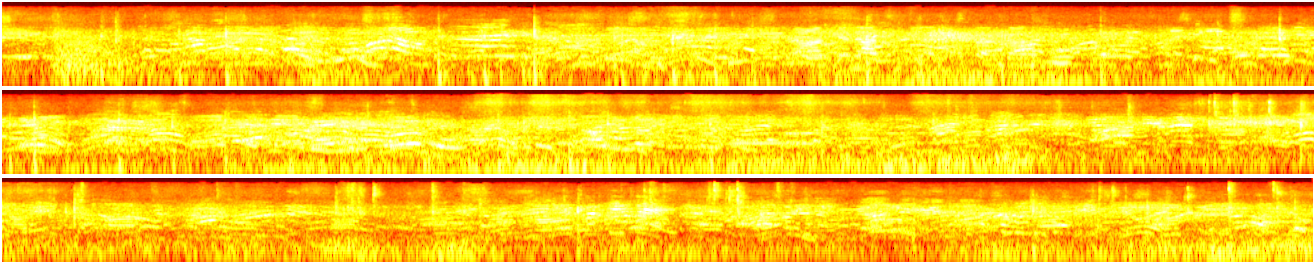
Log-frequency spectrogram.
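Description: Young children shout and call out to one another outdoors.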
